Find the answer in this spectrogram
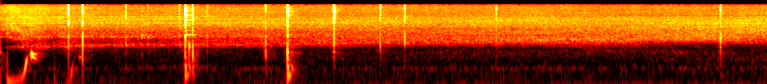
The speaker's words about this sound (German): Das mache ich jetzt auch mal mein Tonic Water auf und gieße mir das jetzt in mein Glas mit den Eiswürfeln.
